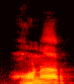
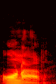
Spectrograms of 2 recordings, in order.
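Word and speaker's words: honour: বলবো অনেস্ট কারণ এইচ এর কোন সাউন্ড নেই হনার নয় বলবো অনার এইচ এর সাউন্ড নেই হাওয়ার না বলে বলবো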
